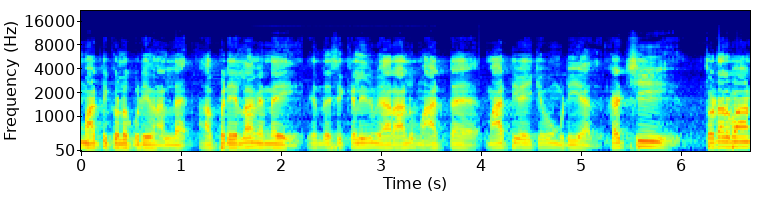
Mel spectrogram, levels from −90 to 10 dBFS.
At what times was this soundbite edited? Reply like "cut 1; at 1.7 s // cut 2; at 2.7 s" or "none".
cut 1; at 1.1 s // cut 2; at 2.2 s // cut 3; at 4.0 s // cut 4; at 5.2 s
